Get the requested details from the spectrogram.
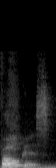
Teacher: Focus stressed on the first syllable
